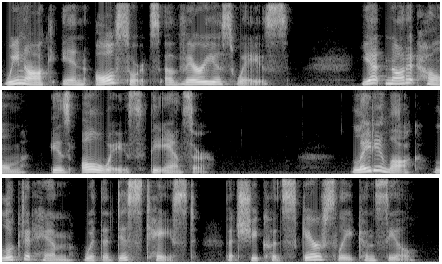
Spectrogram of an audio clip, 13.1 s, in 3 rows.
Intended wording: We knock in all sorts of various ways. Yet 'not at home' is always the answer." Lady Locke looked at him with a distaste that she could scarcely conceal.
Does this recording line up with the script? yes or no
yes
